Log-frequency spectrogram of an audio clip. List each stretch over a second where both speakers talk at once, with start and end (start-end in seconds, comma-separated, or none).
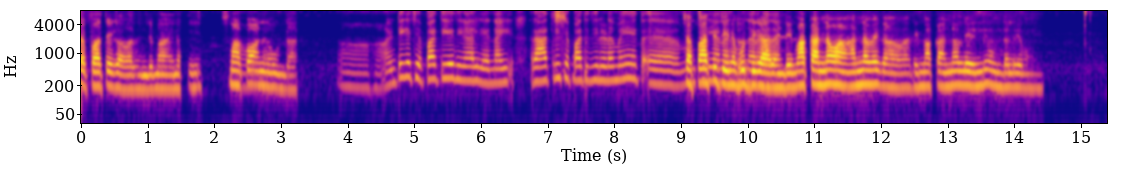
9.1-10.4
